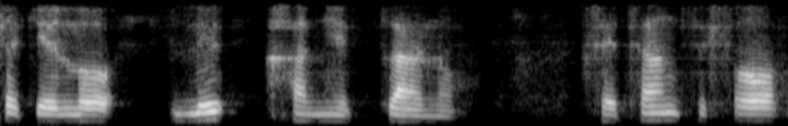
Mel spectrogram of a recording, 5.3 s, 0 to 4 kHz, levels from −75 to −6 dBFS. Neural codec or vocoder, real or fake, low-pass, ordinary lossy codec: codec, 16 kHz, 1.1 kbps, Voila-Tokenizer; fake; 3.6 kHz; none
